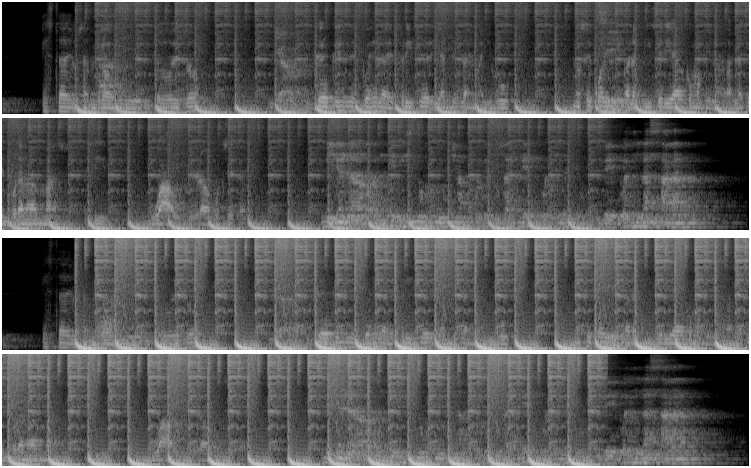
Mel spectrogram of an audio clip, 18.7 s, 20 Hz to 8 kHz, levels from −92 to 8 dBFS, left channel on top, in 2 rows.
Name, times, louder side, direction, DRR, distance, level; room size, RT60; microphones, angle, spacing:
voice 1, 0.5-2.6 3.8-6.4 7.1-10.7 11.2-12.4, left 2 dB, 35° left, 11 dB, 0.7 m, -35 dB
sound 1, 0.9-16.9, right 8 dB, 80° right, 0.3 m, -23 dB
voice 2, 3.3-3.7 7.4-7.8 13.3-17.9, left 1 dB, 15° left, -3 dB, 4.8 m, -36 dB
13.0 x 8.5 x 8.5 m, 1.2 s
head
